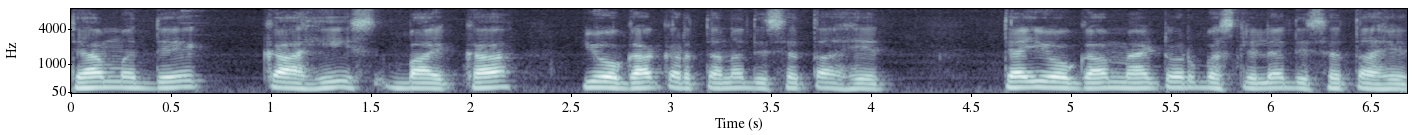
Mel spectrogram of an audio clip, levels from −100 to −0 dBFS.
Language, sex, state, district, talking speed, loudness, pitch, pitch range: Marathi, male, Maharashtra, Solapur, 125 wpm, -17 LUFS, 150 Hz, 140-155 Hz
